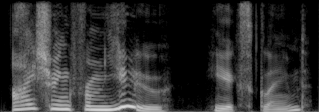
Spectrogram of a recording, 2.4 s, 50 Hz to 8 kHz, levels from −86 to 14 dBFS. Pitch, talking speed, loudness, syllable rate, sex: 225 Hz, 150 wpm, -15 LUFS, 4.1 syllables/s, female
